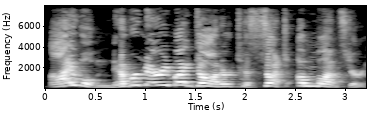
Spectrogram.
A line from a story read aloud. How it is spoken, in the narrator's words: he cried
